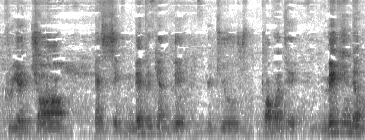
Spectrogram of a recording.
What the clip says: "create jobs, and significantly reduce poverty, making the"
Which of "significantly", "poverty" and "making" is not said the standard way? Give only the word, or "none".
poverty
